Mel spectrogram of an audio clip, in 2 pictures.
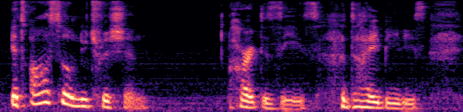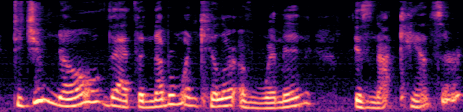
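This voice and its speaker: A woman's voice: lowish voice, mellow, husky. A woman hosting her own lifestyle show, speaking directly to her viewers in an enthusiastic, emphatic way. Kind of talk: direct-to-camera show intro.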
